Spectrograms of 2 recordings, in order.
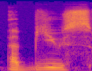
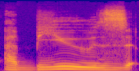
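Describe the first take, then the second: First: The final consonant is a hissing S sound. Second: The final consonant is a buzzing Z sound. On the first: It is used as a noun. "with an S sound" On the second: It is used as a verb. "with a Z sound"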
